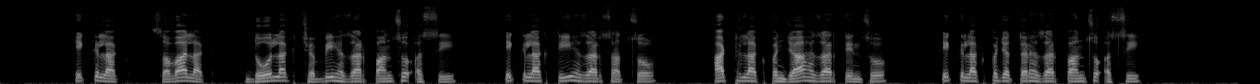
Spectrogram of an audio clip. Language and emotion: Punjabi, neutral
